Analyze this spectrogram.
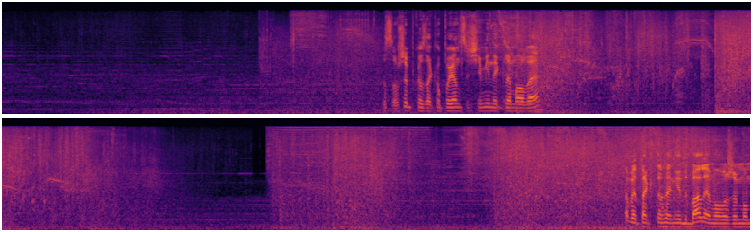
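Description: Game units fire and explode in a battle.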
